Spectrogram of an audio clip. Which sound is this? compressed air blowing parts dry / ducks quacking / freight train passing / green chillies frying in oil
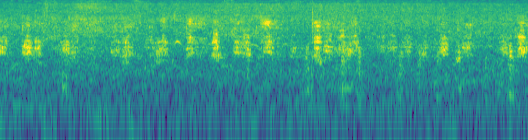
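ducks quacking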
